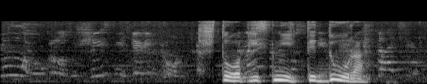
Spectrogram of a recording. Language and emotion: Russian, angry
